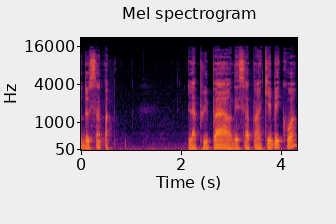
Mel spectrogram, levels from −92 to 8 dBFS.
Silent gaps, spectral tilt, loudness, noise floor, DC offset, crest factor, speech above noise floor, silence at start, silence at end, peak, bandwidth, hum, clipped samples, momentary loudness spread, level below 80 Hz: none; -4 dB/octave; -21 LUFS; -53 dBFS; under 0.1%; 20 dB; 32 dB; 0 s; 0 s; -2 dBFS; 16.5 kHz; none; under 0.1%; 9 LU; -36 dBFS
